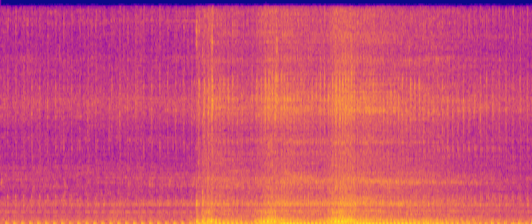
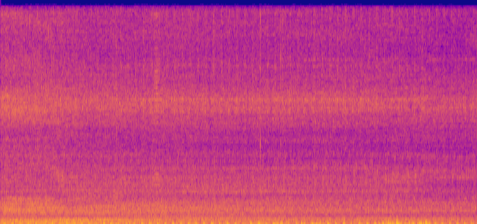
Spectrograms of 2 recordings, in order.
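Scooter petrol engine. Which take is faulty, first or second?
first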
